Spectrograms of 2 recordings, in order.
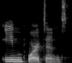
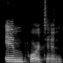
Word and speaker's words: important: So if you see the word important, starts with an I, and because it's at the beginning of the word, you know it's not important. It's important. Try that.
